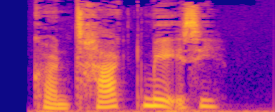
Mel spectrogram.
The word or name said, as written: kontraktmæssig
